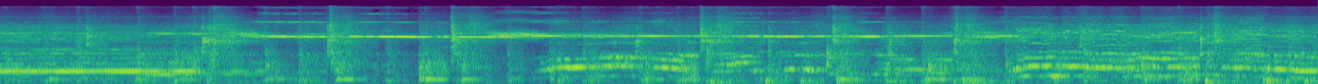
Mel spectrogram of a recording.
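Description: Live worship music: drum and tambourine beating a steady rhythm, with voices singing over it from about halfway through and a high thin tone held for several seconds.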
